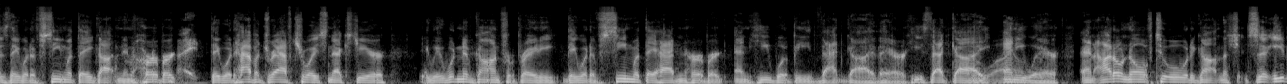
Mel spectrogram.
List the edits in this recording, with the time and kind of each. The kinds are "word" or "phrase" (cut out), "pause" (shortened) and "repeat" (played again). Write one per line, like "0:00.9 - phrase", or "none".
0:10.7 - pause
